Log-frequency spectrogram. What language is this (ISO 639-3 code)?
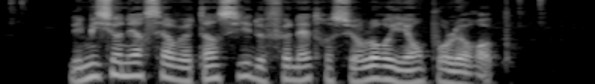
fra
